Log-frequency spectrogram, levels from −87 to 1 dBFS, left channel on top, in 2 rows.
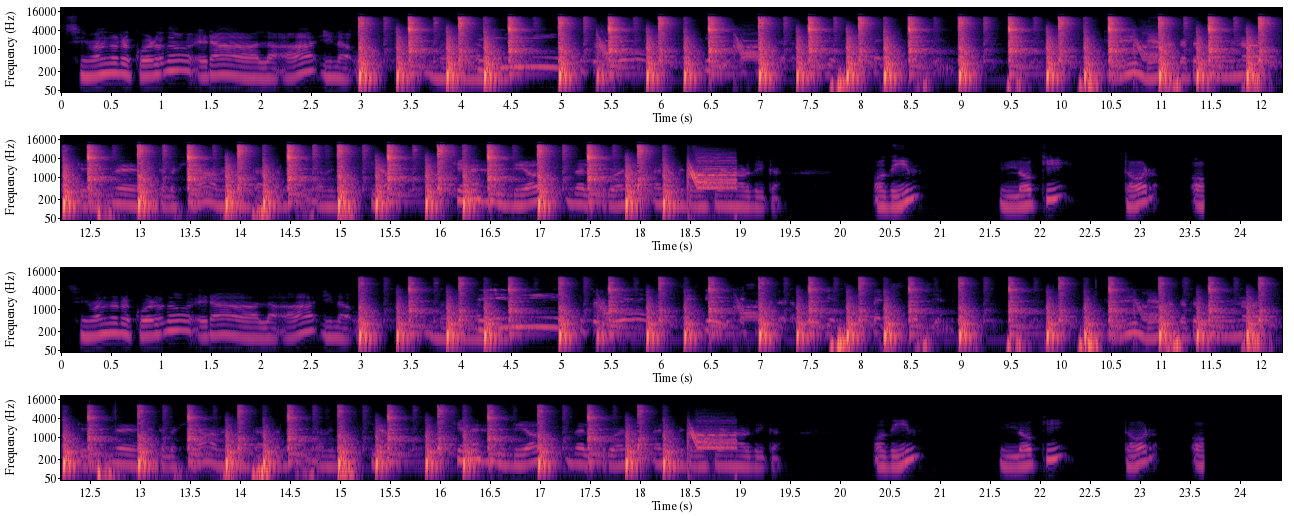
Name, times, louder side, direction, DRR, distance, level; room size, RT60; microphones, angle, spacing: voice 1, 0.1-3.2 3.6-4.5 10.2-12.1 12.4-15.7 16.1-19.4 20.3-20.8 21.6-22.3 22.9-23.2 23.5-23.7, left 2 dB, 80° left, 1.9 m, -46 dB
sound 1, 3.0-4.7 5.0-8.7 9.0-12.7 13.0-16.7 17.0-19.0, left 5 dB, 50° left, 1.0 m, -30 dB
voice 2, 4.2-7.8 8.1-8.9, right 2 dB, 90° right, 3.5 m, -48 dB
sound 2, 7.7-7.9 8.2-8.7 9.1-9.2 9.5-10.4 11.0-11.3 11.5-11.6 11.8-13.5 13.8-15.2, right 5 dB, 75° right, 0.4 m, -42 dB
head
